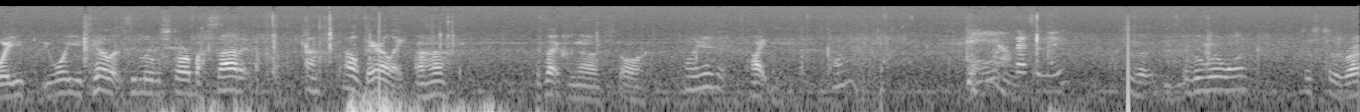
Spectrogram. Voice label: on deck end of nite damn helium voice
